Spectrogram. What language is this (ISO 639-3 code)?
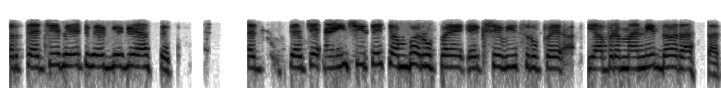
mar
